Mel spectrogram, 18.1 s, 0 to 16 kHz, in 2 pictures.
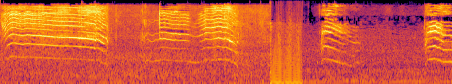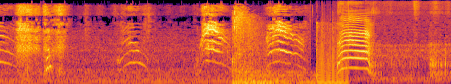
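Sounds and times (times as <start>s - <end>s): kitten meowing: 0.0s - 2.2s, 2.8s - 4.9s, 6.3s - 7.3s, 8.4s - 9.4s, 11.4s - 12.1s, 13.0s - 13.7s, 15.8s - 16.6s.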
